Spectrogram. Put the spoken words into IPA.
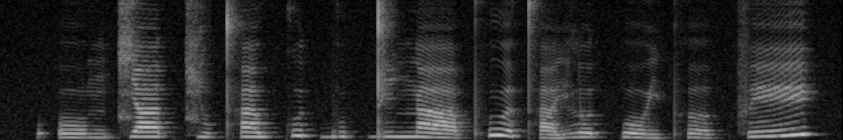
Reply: ʔ oː˩ ŋ t͡ɕ aː˧ t̚ t͡ɕ u˧˩ t̪ʰ a˧ w k u˥˨ t̚ b u˧ p̚ d i˧ ŋ aː˧˩ pʰ u˥˨ ə̯ t̪ʰ a˩˧ j l o˧ t̚ p oː˧˩ j pʰ ɤː˧˩ k̚ f eː˧˥

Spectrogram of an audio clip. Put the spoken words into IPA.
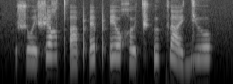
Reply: ʃ o˩ e̯ ʃ ɛ˥ ʁ tʼ a˩ pʼ ɛ˥ pʼ e˥ o̯ χ ɯ˩ t͡ʃʼ ɯ˥ k ɾ a˩ e̯ dʲ ɯ˥ o̯

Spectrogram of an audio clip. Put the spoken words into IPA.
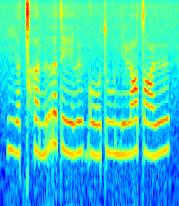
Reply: i˧˩˧ ɐ̯ ǀʰ ɐ˧˩˧ n r ɐ˥ t eː˨˩ l ø˦˨ ɡ oː˧˩˧ t uː˨˩ n i˨˩ ɭ ɐː˧˥˧ tˤ w øː˨˥

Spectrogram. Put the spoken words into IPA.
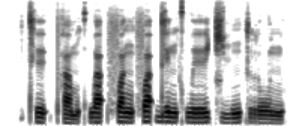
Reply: tʰ e˦˥ ʔ pʰ a˨˩ m kʰ w a˥˩ ʔ f a˧ ŋ f a˦˥ ʔ d e˧ n kʰ w eː˦˥ t͡ɕ iː˦˥ ŋ k r o˧ n

